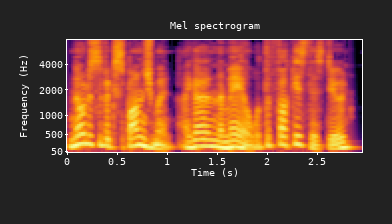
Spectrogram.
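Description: A man voicing a brash, foul-mouthed younger man who talks in an excitable, rambling way. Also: fairly high pitch, dry recording, pitched above the performer's own voice. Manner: profane, rambling, loud and quick.

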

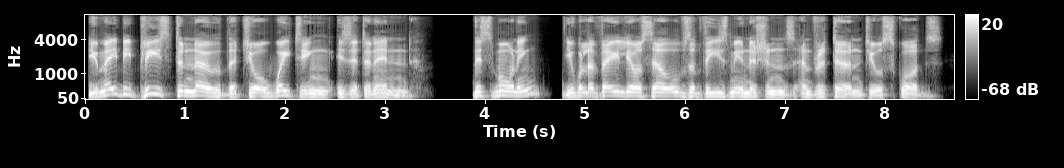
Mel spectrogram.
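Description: A man's voice: medium pitch, lively intonation, normal speed, fairly bright tone, no echo, clean studio sound, voice pushed up, close to an everyday voice. A man voicing a commanding, exasperated army commander in a formal, clipped audiobook performance. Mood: brisk command. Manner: formal, clipped, authoritative oratory. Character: commanding, exasperated male army commander addressing his troops. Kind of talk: audiobook character acting.

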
